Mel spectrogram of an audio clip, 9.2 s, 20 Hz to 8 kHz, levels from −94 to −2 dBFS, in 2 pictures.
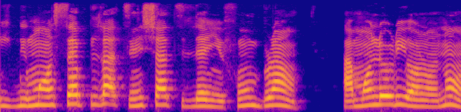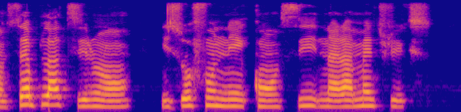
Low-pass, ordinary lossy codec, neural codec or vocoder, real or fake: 7.2 kHz; none; none; real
